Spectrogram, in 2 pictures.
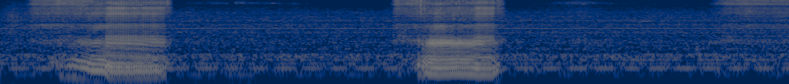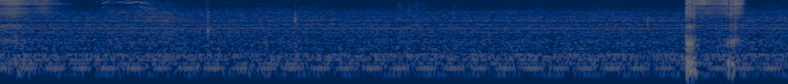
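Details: Six-month-old Pug-Zu puppy snoring while asleep: quiet rhythmic snorting snores on inhalation, with soft room noise in between.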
